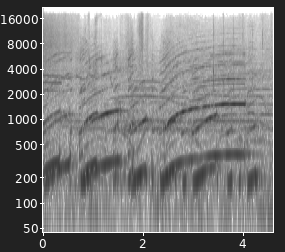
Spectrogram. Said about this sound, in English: That was NYPD on motorcycles coming by. Pretty cool.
